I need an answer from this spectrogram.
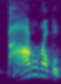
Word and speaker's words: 파라오: 파라오. 파라오는 우리 성경에 바로라고 번역했어. 바로. 발음을 바로라고 하는데 파라오입니다.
